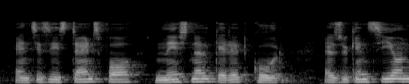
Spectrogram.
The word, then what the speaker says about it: Corps: is NCC itself NCC stands for National Cadet Corps as you can see on the screen it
